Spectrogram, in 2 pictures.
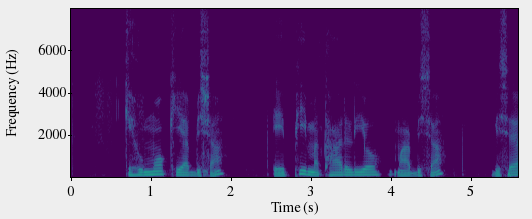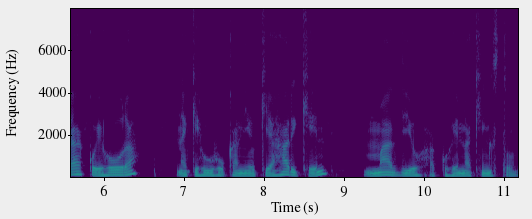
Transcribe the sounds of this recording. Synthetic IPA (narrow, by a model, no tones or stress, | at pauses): keɦumɔkʰeabiʃa | epimatʰaːɾeɾiɔmabiʃa | biʃajakweɦoɾa | nakeɦuɦokaniɔkeaɦaɾikʰen | maðioha̰koɦenakʰiŋstɔ̰n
